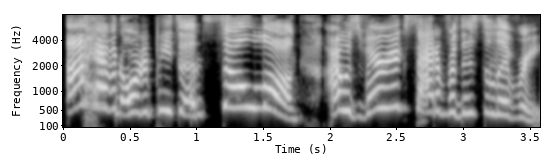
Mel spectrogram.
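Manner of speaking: very high-pitched voice. Reading a one-star review aloud as its writer: Larisse impression. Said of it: "I'm gonna try to do my best Larisse impression".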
